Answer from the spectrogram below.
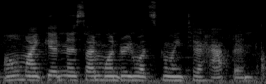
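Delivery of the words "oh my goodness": ordinary delivery, nothing marked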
